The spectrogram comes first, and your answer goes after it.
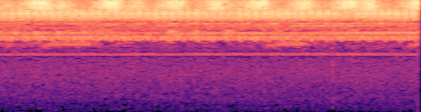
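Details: Night-time forest crickets give a shrill, high, shimmering chorus pulsing in regular waves about twice a second, with a faint continuous whining tone underneath.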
